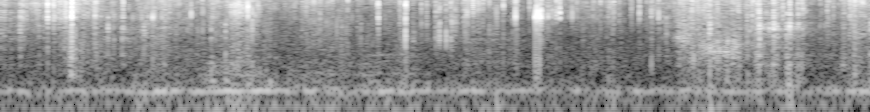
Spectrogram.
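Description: Rolled pink and green dry soap curls, hollow and brittle, are crushed between fingers with dark nails into flakes. Dense, bright crackling and crunching with sharp snaps comes through over a faint low hum, leaving the curls broken into flakes.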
